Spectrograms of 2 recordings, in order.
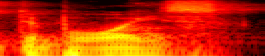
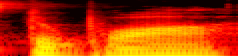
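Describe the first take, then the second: First: Put-on "Du Bois" said the English way, like doo boys; "Du Bois" with an English boys ending. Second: "Dubois" said the French way, doo-bwah; "Dubois" ending in a soft bwah, not boys. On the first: Young guy at the bank giving his name, English "Du Bois". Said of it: "you don't pronounce it as Du Bois". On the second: Retold or imitated. Young guy correcting his dad's version with French "Dubois". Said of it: "it's Dubois".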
